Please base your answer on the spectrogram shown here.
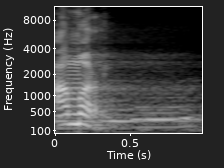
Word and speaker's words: Amr: था अच्छा लेकिन वह लफ्ज ही गलत है लज उमरू तो कोई लफ्ज ही नहीं है लफ्ज है अमर लिखा होता है उमरू लेकिन उसका मतलब वाओ जो है वो साइलेंट होता है और वाव का मतलब यह है कि आपने इसे पेश की बजाय जबर से पढ़ना है उमर की बजाय पढ़ना है अमर तो हजरत अमर बिन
